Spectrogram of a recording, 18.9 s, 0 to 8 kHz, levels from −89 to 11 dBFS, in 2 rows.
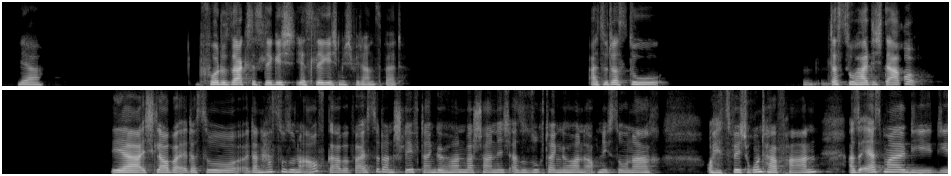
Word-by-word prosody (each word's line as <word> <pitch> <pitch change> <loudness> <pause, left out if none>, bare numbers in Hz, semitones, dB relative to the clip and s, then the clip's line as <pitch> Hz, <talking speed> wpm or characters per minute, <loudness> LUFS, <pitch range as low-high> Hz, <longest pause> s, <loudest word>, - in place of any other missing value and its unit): Ja. 165 -2 -2 1.5
Bevor 195 -2 +3
du 180 - +3
sagst: 185 0 +7
„Jetzt 180 - -3
lege 175 +1 +3
ich 180 +1 -1
jetzt 175 -4 -2
lege 170 -2 +5
ich 165 0 -3
mich 165 -2 -6
wieder 80 -2 -4
ins 80 0 -7
Bett.“ - - -10 1.8
Also, 175 +2 0
dass 180 0 +1
du 185 -2 0 1.4
hm, 185 +2 -14
dass 200 -3 +1
du 205 -1 +3
halt 185 +1 +6
dich 190 -1 -4
darauf 200 +5 +3 1.3
Ja, 185 -2 +7
ich 180 +1 -2
glaube, 200 -1 +3
äh, 180 - -4
dass 190 0 -5
du 195 -2 -2
dann 190 +1 -2
hast 230 +2 -4
du - - -2
so 220 - -2
'ne 195 -2 -3
Aufgabe, 195 - -5
weißt 195 +4 -4
du? 250 - -6
Dann 220 -3 -3
schläft 215 +1 -4
dein 205 0 -3
Gehirn 205 +1 -2
wahrscheinlich 205 -1 -5
also, 200 -1 -4
sucht 205 +2 -8
dein 205 -1 -1
Gehirn 200 0 -2
auch - - -8
nicht 205 -1 -4
so 200 -1 -7
nach: 190 0 -3 0.5
„Oh, - - -1
jetzt 185 -1 -5
will 215 - +5
ich 210 - -3
runterfahren.“ 205 -1 0 0.2
Also, 190 +1 +1
erst 225 +5 +2
mal 225 -2 +3
die 190 -2 -5
die 190 +1 -8
195 Hz, 190 wpm, -23 LUFS, 185-205 Hz, 1.8 s, sagst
